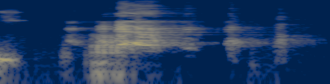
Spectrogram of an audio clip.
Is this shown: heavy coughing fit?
no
